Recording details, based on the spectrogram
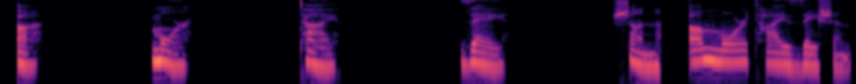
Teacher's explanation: Stress Zay and keep shun light.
